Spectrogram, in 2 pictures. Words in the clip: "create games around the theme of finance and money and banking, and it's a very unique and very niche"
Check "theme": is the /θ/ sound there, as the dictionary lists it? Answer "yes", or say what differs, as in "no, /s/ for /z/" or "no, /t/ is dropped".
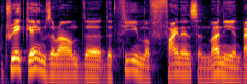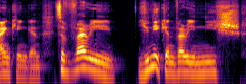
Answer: yes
